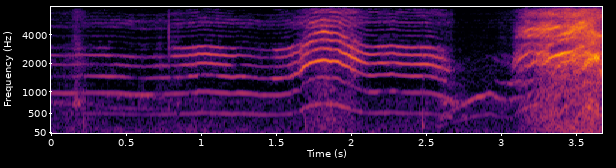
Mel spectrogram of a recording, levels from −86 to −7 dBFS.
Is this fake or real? fake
